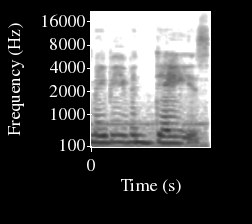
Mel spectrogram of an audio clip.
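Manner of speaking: usual speaking voice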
